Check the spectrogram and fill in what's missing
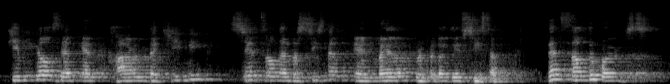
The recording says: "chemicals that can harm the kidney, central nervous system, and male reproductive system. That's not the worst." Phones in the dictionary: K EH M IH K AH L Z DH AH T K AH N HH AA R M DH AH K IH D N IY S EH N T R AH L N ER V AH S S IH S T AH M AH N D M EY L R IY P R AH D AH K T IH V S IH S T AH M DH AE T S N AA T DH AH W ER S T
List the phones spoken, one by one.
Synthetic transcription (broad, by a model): K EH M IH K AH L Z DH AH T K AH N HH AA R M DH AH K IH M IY S EH N T R AH L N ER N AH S S IH S T AH M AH N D M EY L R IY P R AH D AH T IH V S IH S T AH M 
